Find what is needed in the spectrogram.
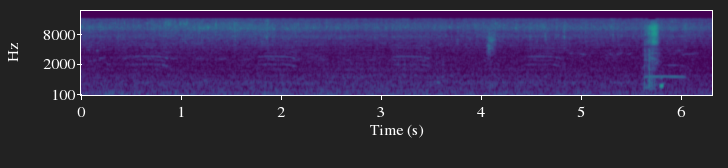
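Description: Faint animal calls in a quiet outdoor background: a short arched call repeating about every second and a third, four times. A sharp click comes near the end.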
